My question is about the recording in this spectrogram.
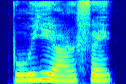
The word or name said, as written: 不翼而飞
